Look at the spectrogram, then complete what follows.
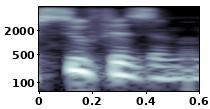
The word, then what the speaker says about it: Sufism: tradition of islamic mysticism sufism or sufism i should say i think that's that's how we pronounce it uh is he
